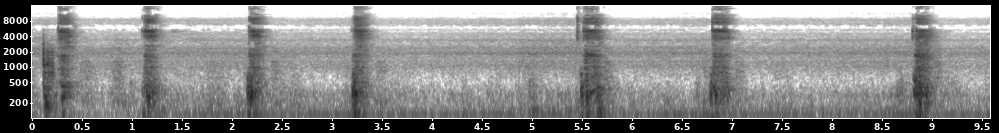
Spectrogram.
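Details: Seven sharp explosive sneezes in under ten seconds, some as quick double bursts, over steady background hum; sneezing.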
